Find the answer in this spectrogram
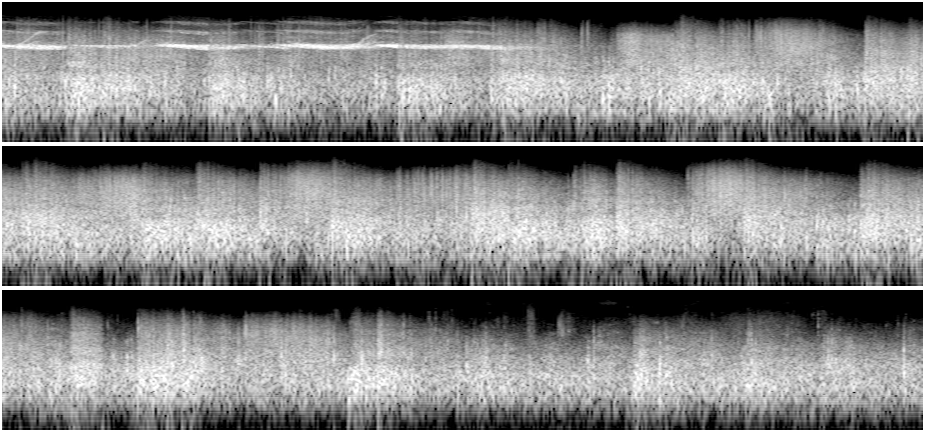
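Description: Fireworks going off all around: a steady, crowded crackle of firecracker and rocket bangs, overlapping with no pause. A high warbling whistle sounds over the bangs for about the first five seconds, then stops.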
